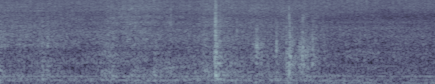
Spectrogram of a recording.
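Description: Onions sizzle softly in a pan, a steady quiet frying hiss with a few sharp clicks and pops clustered partway through. No one is talking.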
